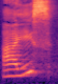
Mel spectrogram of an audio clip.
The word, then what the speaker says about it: aïs: So the I in aïs is a separate syllable from the A that's right next to it.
